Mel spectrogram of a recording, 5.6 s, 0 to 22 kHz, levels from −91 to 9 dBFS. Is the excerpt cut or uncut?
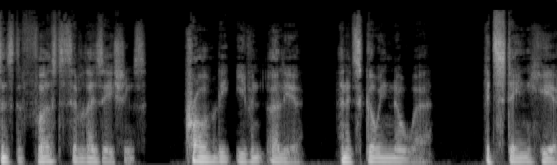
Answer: uncut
